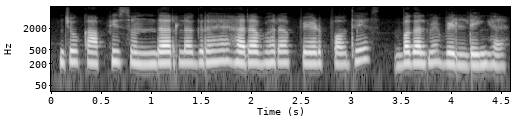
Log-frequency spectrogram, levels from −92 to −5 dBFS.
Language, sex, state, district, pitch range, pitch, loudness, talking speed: Hindi, female, Chhattisgarh, Raipur, 205-220 Hz, 215 Hz, -19 LUFS, 185 wpm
